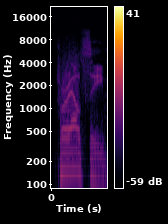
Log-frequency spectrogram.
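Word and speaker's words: Für Elise: he is doing Beethoven's 4lc which is pronounced sort of like fewer and ELLs I guess anyway here's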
